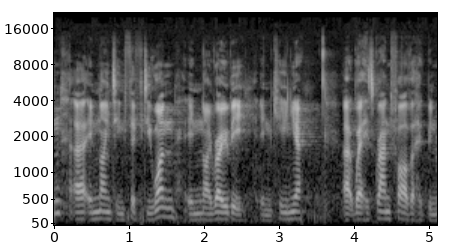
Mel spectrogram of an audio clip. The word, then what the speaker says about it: Kenya: No, lo and behold, the official pronunciation of the name of that particular country was in fact changed at independence in 1963.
